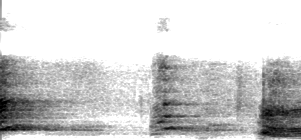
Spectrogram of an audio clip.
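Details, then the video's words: Puppy barks: three short, bright bark bursts spaced apart by brief pauses, the last one loudest and sharpest. "Cute puppies barking and talking"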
